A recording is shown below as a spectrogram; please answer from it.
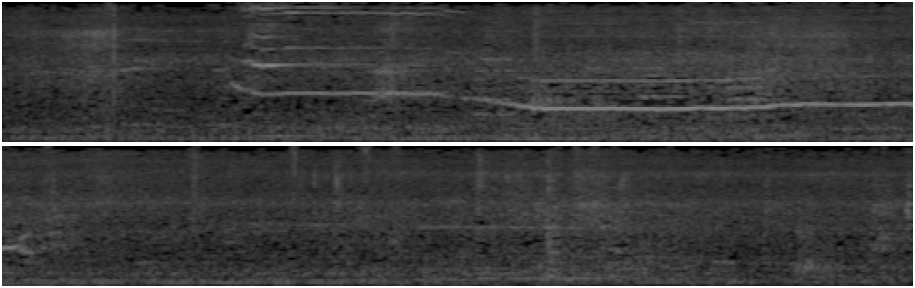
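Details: A cat gives one long drawn-out meow, starting higher then sliding down and holding a steady, slightly wavering tone for about three seconds, over a constant low background hum.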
